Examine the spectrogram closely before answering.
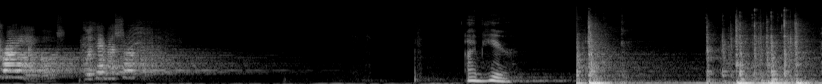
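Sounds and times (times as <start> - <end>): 
speech: 0.2 - 1.7, 4.6 - 5.2
heavy locked stone door thudding and rattling: 7.0 - 8.2.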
